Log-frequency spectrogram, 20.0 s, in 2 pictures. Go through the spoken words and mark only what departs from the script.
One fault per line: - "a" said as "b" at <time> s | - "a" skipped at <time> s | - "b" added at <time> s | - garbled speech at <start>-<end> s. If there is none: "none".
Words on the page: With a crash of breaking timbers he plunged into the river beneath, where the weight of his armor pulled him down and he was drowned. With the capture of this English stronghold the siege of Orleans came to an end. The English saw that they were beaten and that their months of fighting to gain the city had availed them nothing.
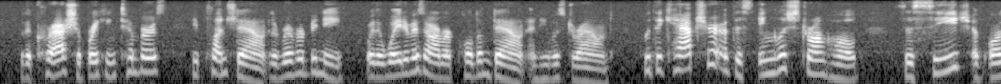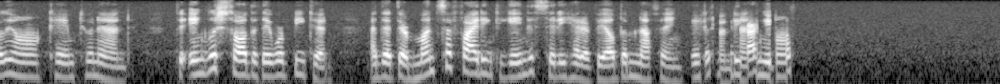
- "into" said as "down" at 2.3 s
- garbled speech at 16.9-18.0 s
